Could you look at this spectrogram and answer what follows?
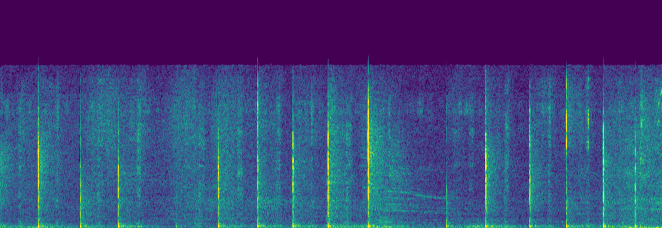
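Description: Chalk on a blackboard: a steady run of sharp taps, about two or three a second, with light scratching between them, as fluorine symbols and electron dots are written.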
